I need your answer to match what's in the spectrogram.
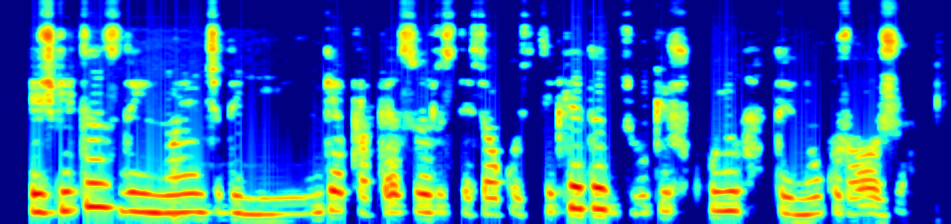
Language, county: Lithuanian, Vilnius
